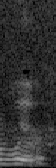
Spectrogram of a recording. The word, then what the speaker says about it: woe: filled with misery and woe or woo it's w-o-e everyone pronounces that word differently so from the very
